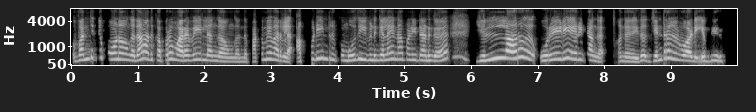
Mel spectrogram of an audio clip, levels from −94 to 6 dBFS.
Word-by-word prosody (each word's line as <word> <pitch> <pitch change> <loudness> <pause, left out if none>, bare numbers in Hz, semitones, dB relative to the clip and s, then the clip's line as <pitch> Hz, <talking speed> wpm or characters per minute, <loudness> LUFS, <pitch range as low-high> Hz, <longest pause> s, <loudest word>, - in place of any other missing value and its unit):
வந்துட்டு 390 +7 -1
போனவங்க 325 -4 +2
தான், 315 - +4
அதுக்கப்புறம் 290 0 -2
வரவே 265 +3 +3
இல்லங்க. 260 -4 -2
அவுங்க 205 -1 -5
அந்த 200 0 -7
பக்கமே 310 +11 -4
வரல. 235 -7 +1 0.2
அப்டின்ட்டுருக்கும்போது, 310 - -4
இவனுங்கல்லாம் 285 +3 -1
என்னா 325 0 -2
பண்ணிட்டானுங்க? 265 -4 0 0.7
எல்லாரும் 380 +5 +5 0.2
ஒரேடியே 335 +7 +2
ஏறிட்டாங்க. 275 -8 -2 0.3
அந்த 220 -1 -2
ஏதோ 260 +5 +2
ஜெனரல் 350 +7 0
வார்டு 235 -5 +4
எப்படி 250 +3 -4
இருக் 230 +1 -9
285 Hz, 140 wpm, -21 LUFS, 255-335 Hz, 0.7 s, எல்லாரும்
